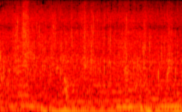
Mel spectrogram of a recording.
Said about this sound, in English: There's water cascading off the side of it. That's probably all of last night's rain.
